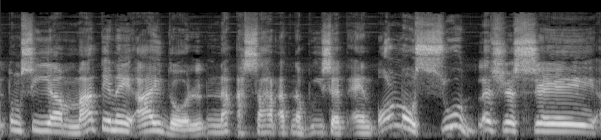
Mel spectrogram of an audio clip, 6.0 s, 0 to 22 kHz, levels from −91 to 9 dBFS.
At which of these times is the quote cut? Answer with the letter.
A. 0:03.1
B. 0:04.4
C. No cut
C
